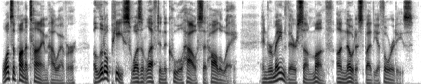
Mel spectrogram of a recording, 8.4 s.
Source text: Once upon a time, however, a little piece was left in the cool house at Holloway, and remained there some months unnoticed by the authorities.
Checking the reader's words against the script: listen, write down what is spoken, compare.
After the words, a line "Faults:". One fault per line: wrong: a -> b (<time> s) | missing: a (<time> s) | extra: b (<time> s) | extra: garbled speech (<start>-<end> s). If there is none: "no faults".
Once upon a time, however, a little piece wasn't left in the cool house at Holloway, and remained there some month unnoticed by the authorities.
Faults:
wrong: was -> wasn't (2.6 s)
wrong: months -> month (6.2 s)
